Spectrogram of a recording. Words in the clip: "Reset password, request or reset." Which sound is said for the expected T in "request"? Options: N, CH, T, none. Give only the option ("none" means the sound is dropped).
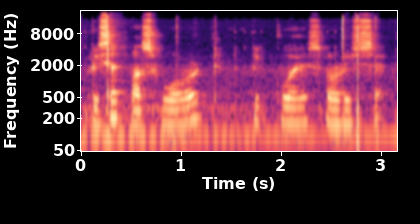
none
